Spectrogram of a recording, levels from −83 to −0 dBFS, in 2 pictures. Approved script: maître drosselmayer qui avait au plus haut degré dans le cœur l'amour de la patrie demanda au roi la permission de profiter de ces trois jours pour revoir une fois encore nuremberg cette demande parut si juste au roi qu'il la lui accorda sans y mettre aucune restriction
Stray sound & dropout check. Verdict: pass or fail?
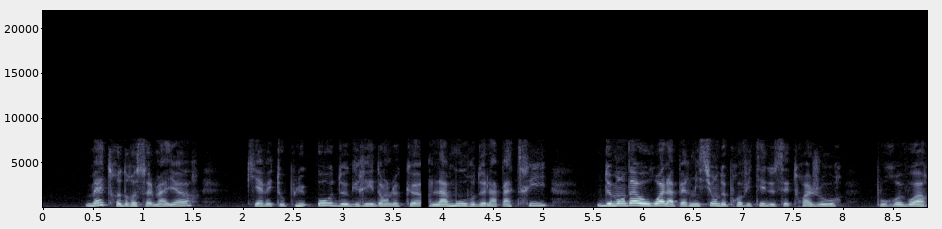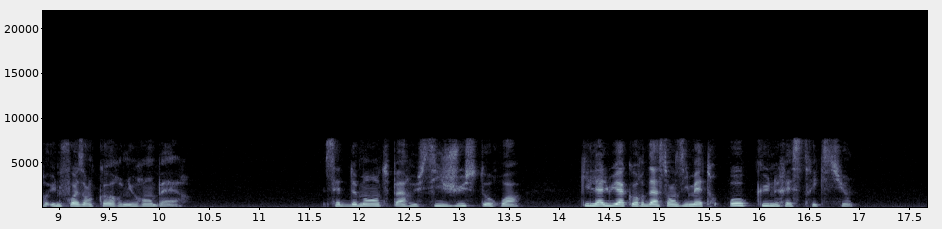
fail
